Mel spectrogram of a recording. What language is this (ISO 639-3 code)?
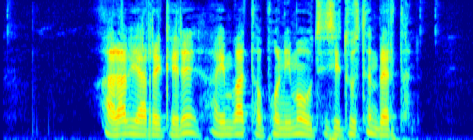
eus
